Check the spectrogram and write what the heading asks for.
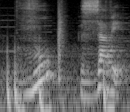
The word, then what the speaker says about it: vous avez: You can create a liaison. And this liaison will sound like a Z. Nous avons. Vous avez.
